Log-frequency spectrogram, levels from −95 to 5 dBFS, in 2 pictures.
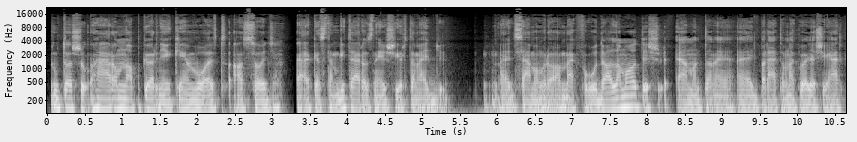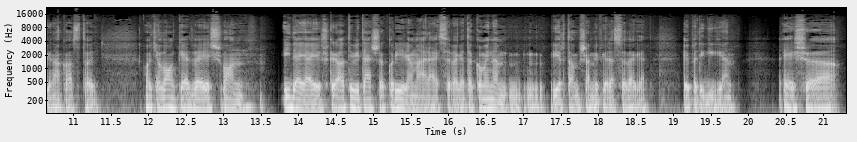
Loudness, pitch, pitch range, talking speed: -13 LUFS, 95 Hz, 85-105 Hz, 140 wpm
